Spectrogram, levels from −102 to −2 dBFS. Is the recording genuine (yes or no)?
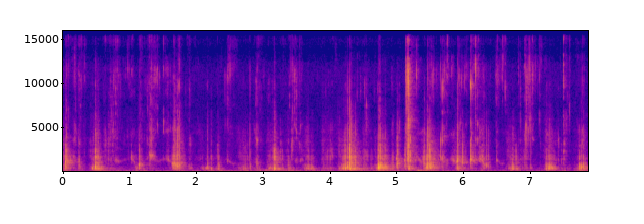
yes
